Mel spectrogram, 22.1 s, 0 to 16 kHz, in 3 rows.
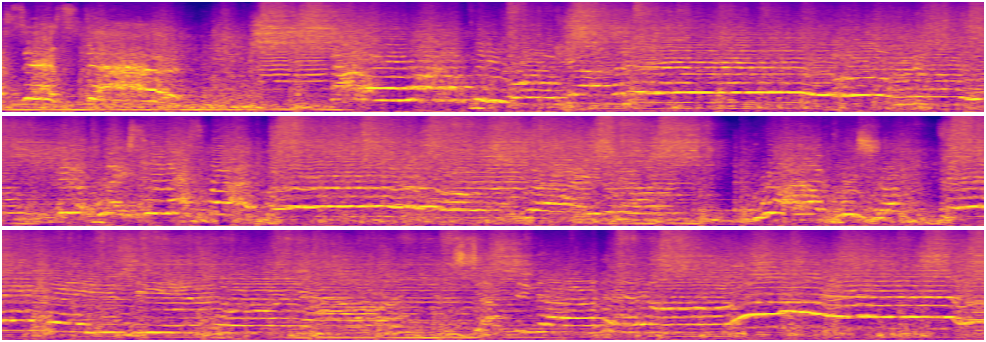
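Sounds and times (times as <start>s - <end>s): man singing: 0.0s - 1.4s, 2.5s - 22.0s
drums: 0.0s - 22.0s
trumpet: 0.0s - 22.0s
melodica: 1.9s - 7.4s, 14.5s - 20.2s.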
